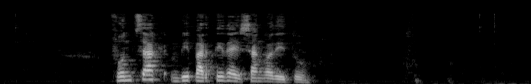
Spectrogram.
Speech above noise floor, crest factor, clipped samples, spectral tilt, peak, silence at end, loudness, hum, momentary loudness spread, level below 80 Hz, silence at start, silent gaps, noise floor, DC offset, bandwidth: 44 dB; 22 dB; under 0.1%; -4.5 dB/octave; -4 dBFS; 2.2 s; -23 LUFS; none; 12 LU; -66 dBFS; 1.15 s; none; -67 dBFS; under 0.1%; 11.5 kHz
